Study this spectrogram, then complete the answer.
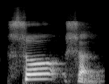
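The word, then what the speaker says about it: social: వస్తుంది ఎస్ ముందుకు వస్తుంది దీన్ని ఎలా ఆర్టికులైజ్ చేయాలి సో షల్ సో షల్ కాబట్టి ఏ సిలబల్ ఎక్కువ ఫోర్స్ గా పలుకుతుంది ఫస్ట్ సిలబుల్ సెకండ్ సిలబుల్ కంటే ఎక్కువ ఫోర్స్ గా పలుకుతుంది కాబట్టి ప్రైమరీ స్టేషన్స్ ని ఎక్కడ ఉంచాలి ఫస్ట్ సిలబుల్ ముందు అంటే లాస్ట్ నుంచి సెకండ్ సిలబుల్ ముందు ఉంచాలి అర్థమవుతుందా నెక్స్ట్ సెకండ్ వన్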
